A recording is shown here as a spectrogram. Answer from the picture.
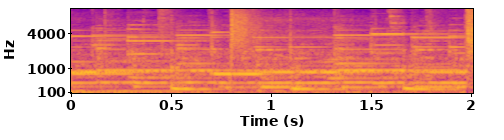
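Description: Javanese gamelan music for an ebeg horse trance dance: steady metallophone-like melody tones over hand-drum strokes that drop in pitch, with a sharp crashing strike about a second in and another at the end.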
